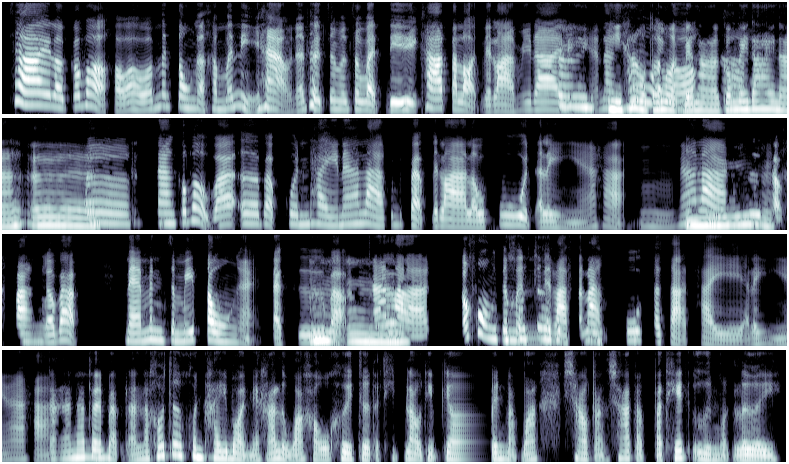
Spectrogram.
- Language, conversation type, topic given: Thai, podcast, คุณเคยมีโมเมนต์ตลก ๆ กับคนแปลกหน้าระหว่างเดินทางบ้างไหม?
- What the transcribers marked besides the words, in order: distorted speech; chuckle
